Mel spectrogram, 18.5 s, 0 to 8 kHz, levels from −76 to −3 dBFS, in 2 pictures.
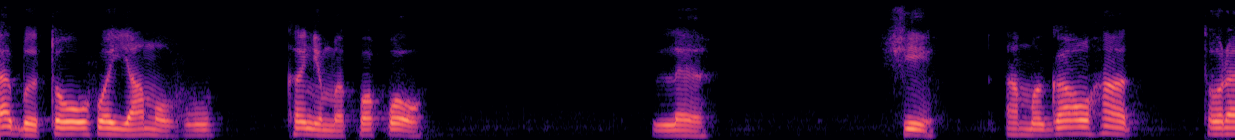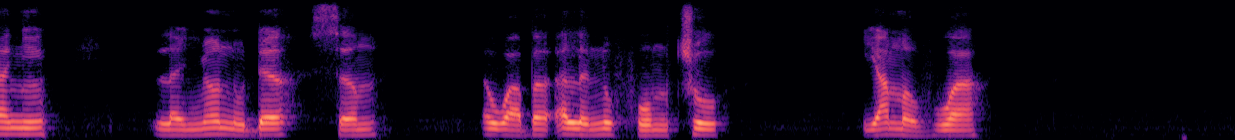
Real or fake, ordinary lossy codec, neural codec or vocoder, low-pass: fake; Opus, 16 kbps; codec, 16 kHz, 1 kbps, X-Codec, WavLM features, trained on Multilingual LibriSpeech; 7.2 kHz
